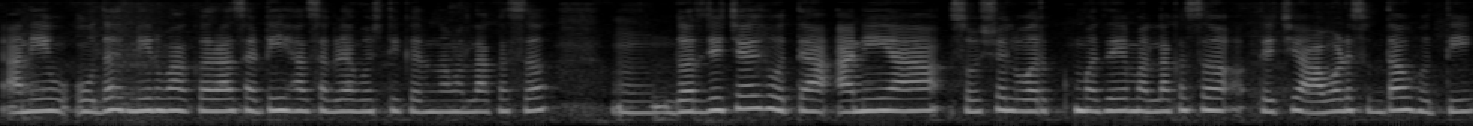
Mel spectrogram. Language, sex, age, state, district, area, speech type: Marathi, female, 30-45, Maharashtra, Yavatmal, rural, spontaneous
